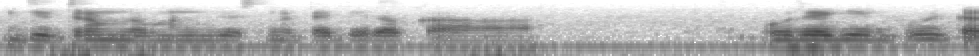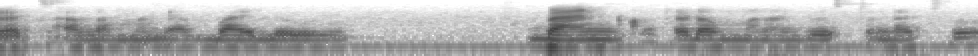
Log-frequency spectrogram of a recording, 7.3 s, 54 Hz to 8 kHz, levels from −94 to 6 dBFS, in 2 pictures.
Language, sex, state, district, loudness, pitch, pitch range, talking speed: Telugu, male, Andhra Pradesh, Visakhapatnam, -34 LUFS, 120 Hz, 115-135 Hz, 105 wpm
